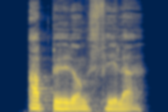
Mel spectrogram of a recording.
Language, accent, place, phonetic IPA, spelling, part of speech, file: German, Germany, Berlin, [ˈapbɪldʊŋsˌfeːlɐ], Abbildungsfehler, noun, De-Abbildungsfehler.ogg
- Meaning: aberration, image defect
